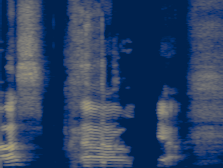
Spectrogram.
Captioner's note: laughs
